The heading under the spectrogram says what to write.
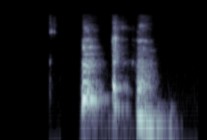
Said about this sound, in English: I'm going to cough, pardon me.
